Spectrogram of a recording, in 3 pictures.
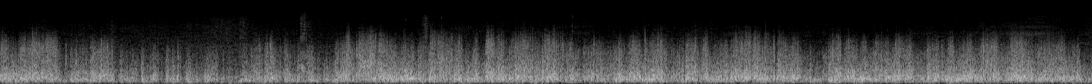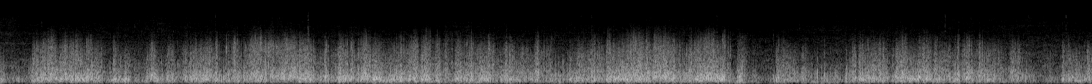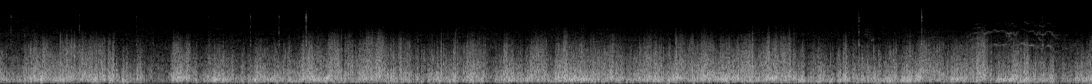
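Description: Wind buffeting the camera's microphone in gusts, a loud rushing noise that drops away briefly a few times.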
